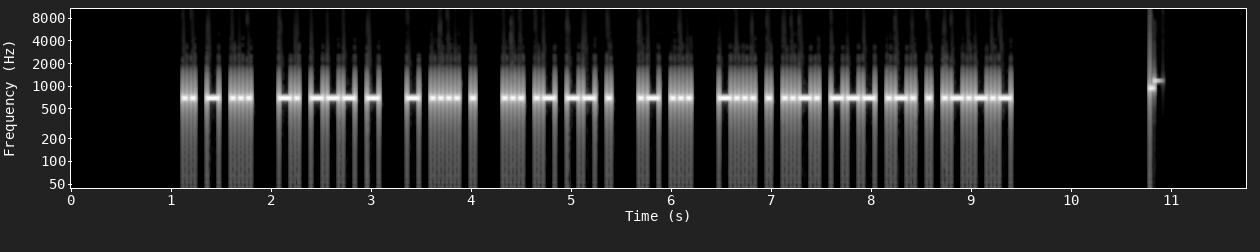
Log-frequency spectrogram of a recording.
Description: Morse code, heard as a keyed tone, about 30 wpm, 700 Hz. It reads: ITS NOT THE SAME AS BEFORE.
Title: Sentences from Top 600 Words 30wpm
